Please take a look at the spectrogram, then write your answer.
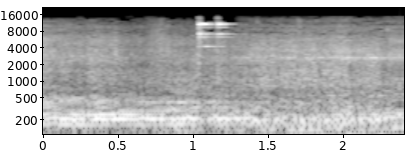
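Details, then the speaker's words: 2018 Honda Beat digital scooter, oil changed two days earlier, noise appeared suddenly and worsens climbing: harsh, rough clatter over idle, traced to the cam chain tensioner, fixable without an engine teardown. "nih suaranya Farah suara tidak wajar"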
